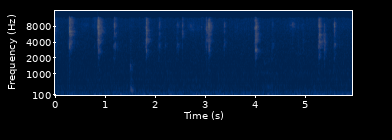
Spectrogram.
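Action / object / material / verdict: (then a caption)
scrape / bar of soap / soap / none. A fine blade scratches crosshatch cuts into the face of a solid white embossed soap bar held in a hand with pink nails. About eleven short, crisp, high-pitched scrapes and clicks are heard, each dying away almost at once, over a faint low hum.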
